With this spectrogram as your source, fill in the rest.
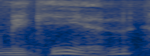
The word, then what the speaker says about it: McGeehan: here's the note here mcgeehan pronounced mcginn started by posting a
